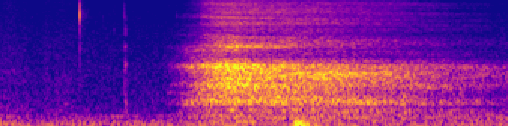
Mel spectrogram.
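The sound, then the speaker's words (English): A single slow, deep breath taken during a guided relaxation, a soft breathy rush that swells in after a quiet start and holds steady to the end. “And take a deep breath.”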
